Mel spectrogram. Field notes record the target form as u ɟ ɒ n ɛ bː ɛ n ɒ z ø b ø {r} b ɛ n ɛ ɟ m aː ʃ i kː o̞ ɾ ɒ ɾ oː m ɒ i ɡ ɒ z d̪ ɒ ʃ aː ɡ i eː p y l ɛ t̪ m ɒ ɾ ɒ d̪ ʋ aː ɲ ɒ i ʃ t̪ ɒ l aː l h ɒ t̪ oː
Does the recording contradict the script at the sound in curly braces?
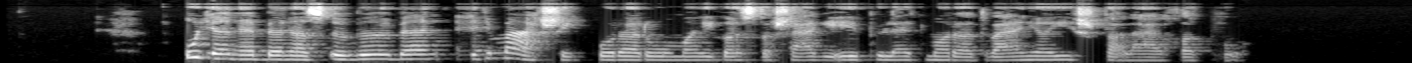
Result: yes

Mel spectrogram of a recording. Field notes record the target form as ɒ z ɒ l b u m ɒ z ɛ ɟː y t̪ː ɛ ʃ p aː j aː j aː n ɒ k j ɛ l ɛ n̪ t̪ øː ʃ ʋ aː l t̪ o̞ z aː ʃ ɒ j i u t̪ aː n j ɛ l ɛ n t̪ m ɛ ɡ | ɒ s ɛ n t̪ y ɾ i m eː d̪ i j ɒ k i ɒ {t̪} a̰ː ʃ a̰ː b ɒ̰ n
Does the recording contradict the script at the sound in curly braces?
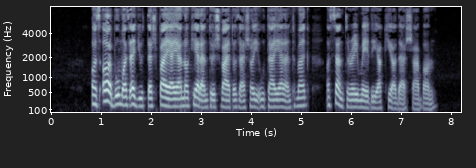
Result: yes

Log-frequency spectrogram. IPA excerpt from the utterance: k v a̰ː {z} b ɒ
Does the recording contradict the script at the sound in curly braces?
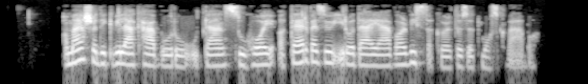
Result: yes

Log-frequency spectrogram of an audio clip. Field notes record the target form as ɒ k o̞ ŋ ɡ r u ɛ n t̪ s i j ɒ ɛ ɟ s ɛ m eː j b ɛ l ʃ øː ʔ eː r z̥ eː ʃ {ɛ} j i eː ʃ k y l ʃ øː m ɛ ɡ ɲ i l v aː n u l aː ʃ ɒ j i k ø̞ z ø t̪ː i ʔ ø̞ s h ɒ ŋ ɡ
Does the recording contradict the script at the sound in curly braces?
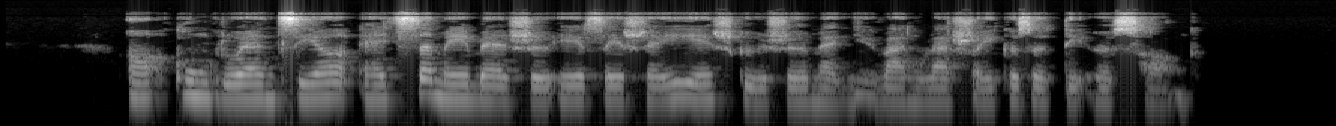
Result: no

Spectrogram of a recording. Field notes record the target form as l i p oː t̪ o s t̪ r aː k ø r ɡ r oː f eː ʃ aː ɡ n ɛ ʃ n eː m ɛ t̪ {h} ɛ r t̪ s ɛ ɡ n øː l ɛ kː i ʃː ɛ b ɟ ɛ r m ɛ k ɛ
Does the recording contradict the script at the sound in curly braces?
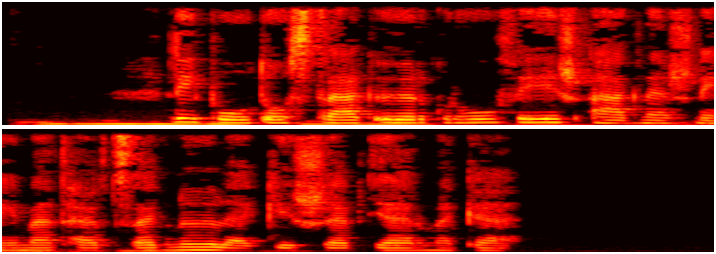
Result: no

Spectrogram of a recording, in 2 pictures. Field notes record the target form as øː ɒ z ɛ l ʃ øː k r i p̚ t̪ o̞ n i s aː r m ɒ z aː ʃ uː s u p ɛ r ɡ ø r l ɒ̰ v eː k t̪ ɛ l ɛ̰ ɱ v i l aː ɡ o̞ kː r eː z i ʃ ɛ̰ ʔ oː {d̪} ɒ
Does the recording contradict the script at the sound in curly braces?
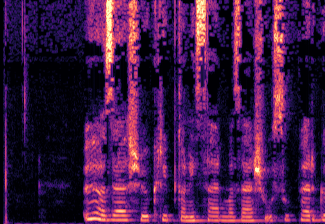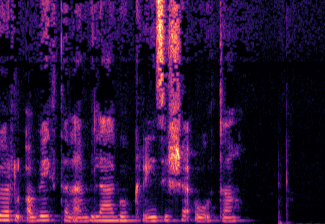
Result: yes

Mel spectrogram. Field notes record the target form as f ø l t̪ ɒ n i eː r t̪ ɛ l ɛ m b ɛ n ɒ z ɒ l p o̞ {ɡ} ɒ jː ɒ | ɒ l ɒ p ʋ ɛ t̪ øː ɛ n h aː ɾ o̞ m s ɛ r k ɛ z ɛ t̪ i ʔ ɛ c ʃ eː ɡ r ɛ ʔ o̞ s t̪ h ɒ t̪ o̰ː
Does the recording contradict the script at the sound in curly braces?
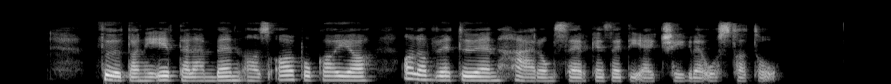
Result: yes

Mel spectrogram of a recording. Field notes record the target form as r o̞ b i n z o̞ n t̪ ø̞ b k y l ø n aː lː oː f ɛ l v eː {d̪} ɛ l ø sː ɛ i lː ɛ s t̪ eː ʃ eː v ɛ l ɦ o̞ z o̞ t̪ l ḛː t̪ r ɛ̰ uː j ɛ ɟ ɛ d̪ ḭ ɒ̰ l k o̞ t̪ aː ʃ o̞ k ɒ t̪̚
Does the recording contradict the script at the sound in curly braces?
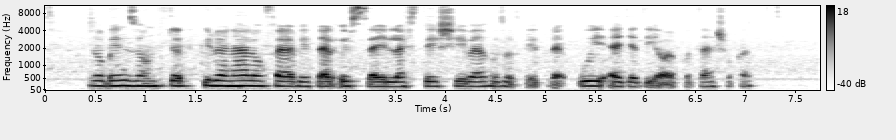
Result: yes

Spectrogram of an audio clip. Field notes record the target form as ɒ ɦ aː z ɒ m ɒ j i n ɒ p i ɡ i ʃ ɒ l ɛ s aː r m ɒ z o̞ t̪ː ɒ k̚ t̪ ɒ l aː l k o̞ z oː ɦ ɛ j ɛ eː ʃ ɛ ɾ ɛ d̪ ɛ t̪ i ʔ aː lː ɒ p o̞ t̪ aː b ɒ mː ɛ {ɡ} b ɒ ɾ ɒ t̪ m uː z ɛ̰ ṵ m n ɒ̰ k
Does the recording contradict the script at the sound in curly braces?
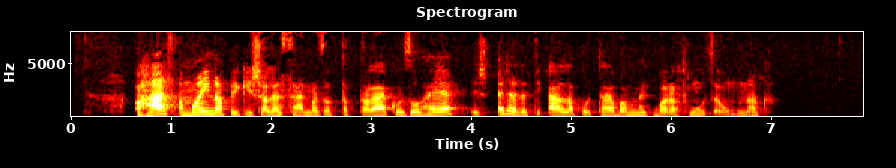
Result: no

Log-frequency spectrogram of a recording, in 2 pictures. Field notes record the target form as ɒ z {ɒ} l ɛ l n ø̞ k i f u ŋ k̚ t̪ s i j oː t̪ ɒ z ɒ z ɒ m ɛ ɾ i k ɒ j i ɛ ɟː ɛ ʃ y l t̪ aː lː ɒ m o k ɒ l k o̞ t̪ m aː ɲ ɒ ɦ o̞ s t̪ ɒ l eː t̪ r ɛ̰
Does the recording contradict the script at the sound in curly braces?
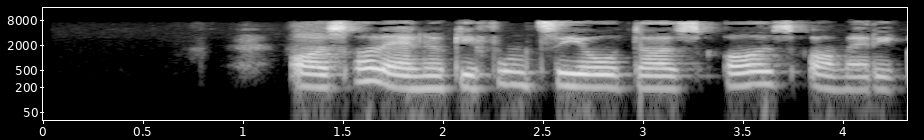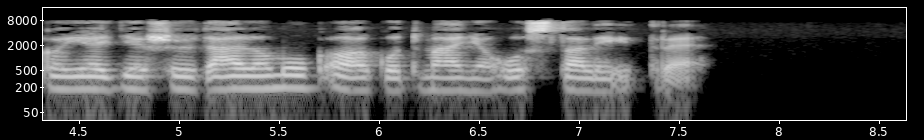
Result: no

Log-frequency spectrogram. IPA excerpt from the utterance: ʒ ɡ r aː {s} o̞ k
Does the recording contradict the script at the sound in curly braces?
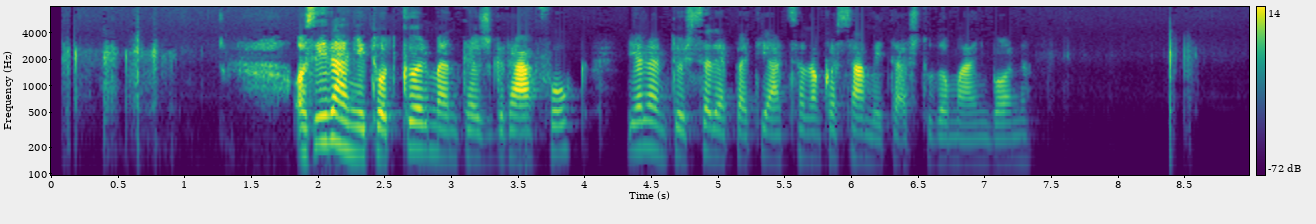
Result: yes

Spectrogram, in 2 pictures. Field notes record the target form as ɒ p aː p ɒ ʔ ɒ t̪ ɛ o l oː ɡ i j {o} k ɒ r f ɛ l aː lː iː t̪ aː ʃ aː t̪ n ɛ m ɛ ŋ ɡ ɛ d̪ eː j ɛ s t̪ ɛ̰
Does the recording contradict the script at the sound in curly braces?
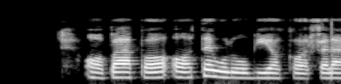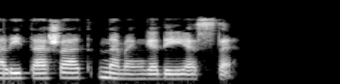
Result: yes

